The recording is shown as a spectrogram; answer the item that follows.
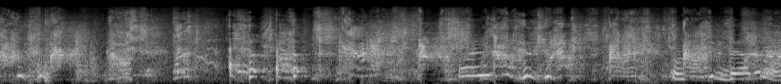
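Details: Excited miniature poodle after ten hours on the Autobahn, giving high wavering whines and short yelps that rise and fall, overlapped by people talking and laughing in Swedish.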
